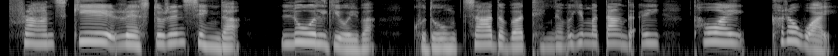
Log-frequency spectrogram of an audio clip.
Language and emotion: Manipuri, fearful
